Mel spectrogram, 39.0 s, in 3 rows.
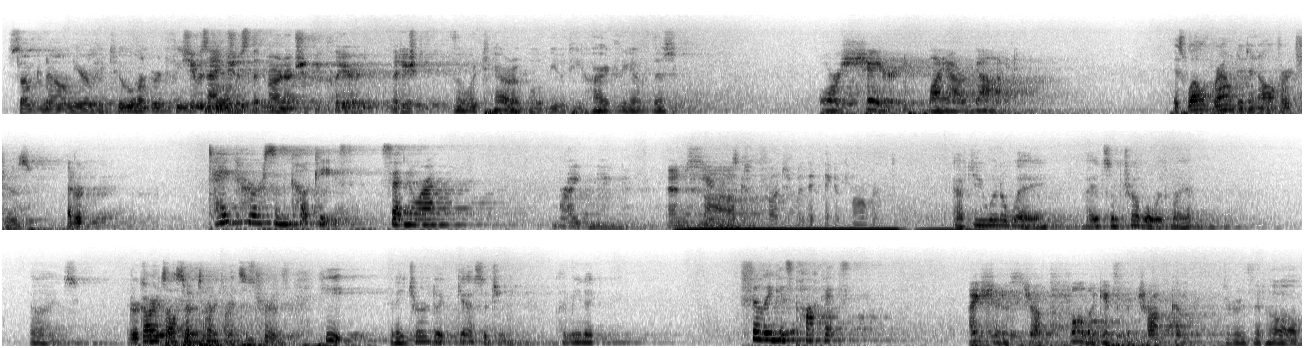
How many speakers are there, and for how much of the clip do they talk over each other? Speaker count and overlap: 9, about 8%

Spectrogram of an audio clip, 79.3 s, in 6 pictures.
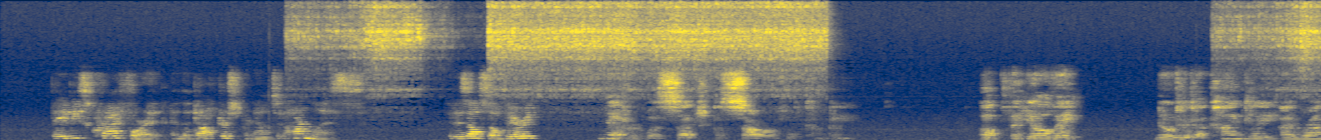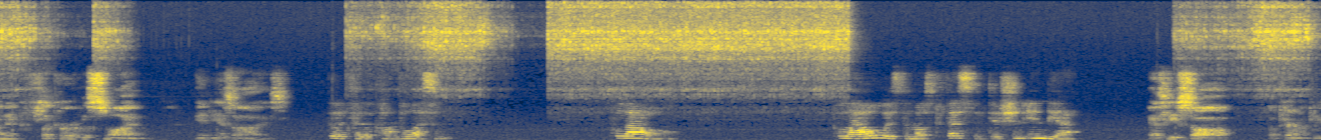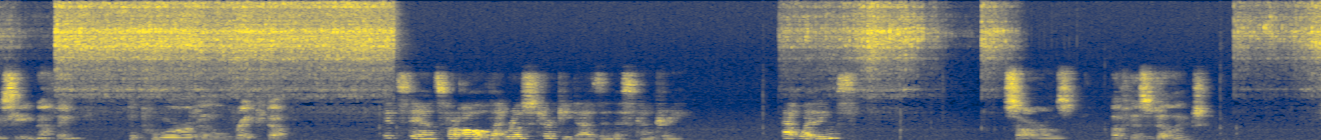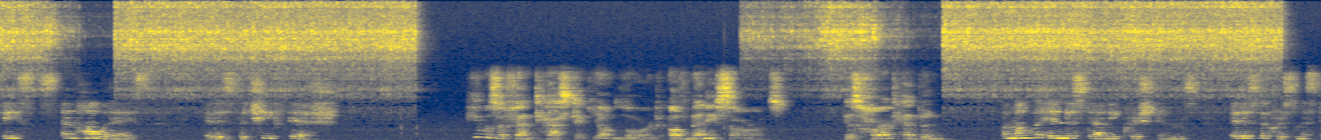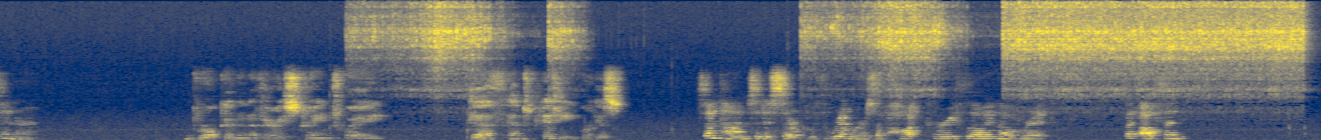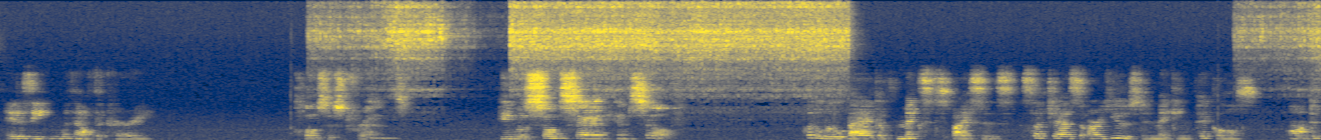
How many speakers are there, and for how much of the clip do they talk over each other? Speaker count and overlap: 2, no overlap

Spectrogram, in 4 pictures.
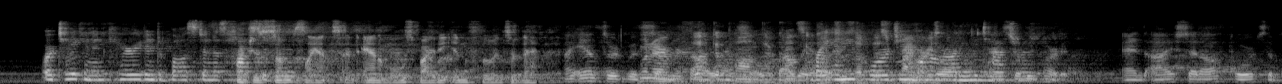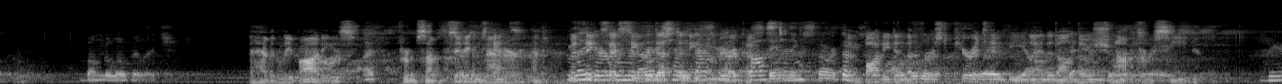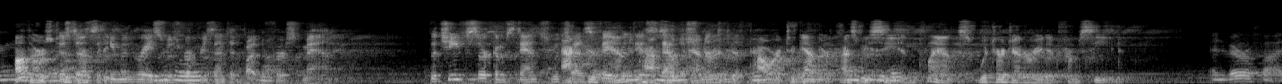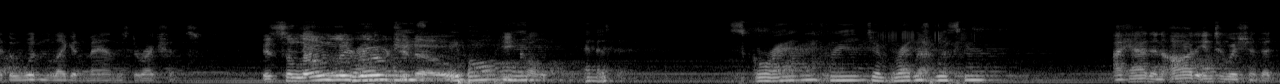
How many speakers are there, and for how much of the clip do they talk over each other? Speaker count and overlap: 5, about 44%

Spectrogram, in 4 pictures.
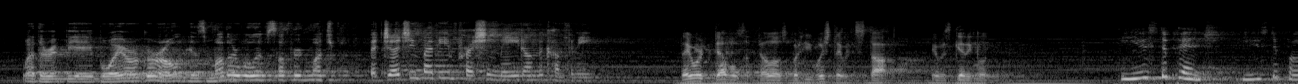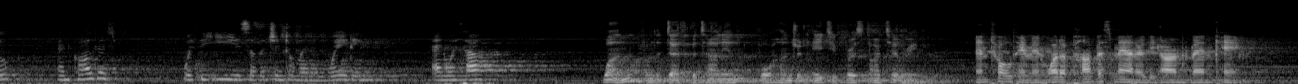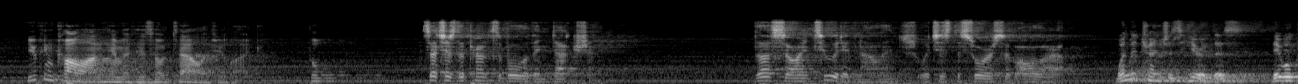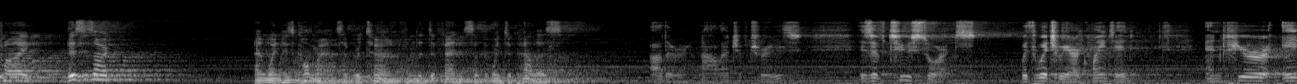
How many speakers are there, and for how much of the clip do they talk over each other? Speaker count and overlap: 9, no overlap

